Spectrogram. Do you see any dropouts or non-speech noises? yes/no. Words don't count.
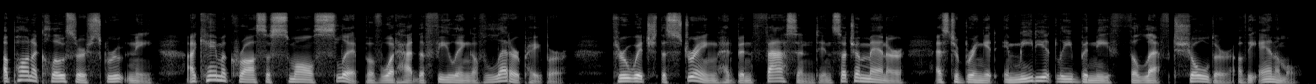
no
